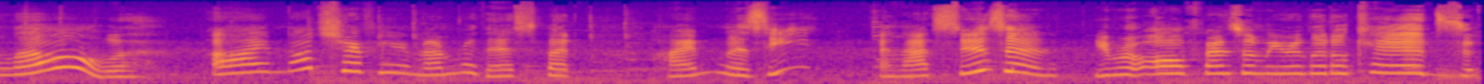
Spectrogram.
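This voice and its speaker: Over clearly audible background music, a woman uses a squeaky, extremely high put-on character voice at a moderate pace. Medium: virtual streamer. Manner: energetic, eager.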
